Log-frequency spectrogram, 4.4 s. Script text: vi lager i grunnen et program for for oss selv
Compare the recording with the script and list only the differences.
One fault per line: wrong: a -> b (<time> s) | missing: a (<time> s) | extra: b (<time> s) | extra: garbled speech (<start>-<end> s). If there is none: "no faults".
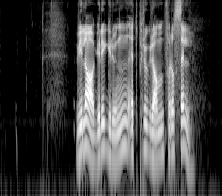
missing: for (3.5 s)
